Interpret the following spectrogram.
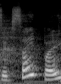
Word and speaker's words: Excitebike: Justin: Excikebike? Jessie: Everyone knows Excitebike! Justin: Nobody knows Excikebike. Jessie: Yes they do! Justin: No. Jessie: You're saying it wrong. Justin: Exci___TE___bike.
